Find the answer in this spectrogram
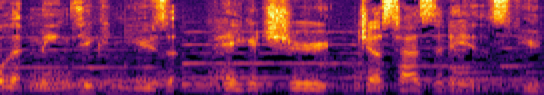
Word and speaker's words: Pikachu: so uh that's my starter here we have mikachu cuz I when I first saw Pokémon I thought that this was the pronunciation in said it was Pikachu and so I'm just like okay might as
